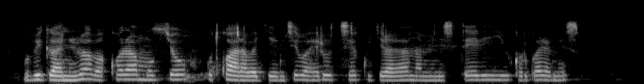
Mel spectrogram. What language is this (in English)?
Kinyarwanda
